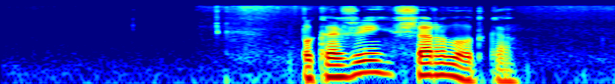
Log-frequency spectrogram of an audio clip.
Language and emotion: Russian, neutral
